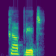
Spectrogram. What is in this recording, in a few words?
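"couplet", Indian English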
